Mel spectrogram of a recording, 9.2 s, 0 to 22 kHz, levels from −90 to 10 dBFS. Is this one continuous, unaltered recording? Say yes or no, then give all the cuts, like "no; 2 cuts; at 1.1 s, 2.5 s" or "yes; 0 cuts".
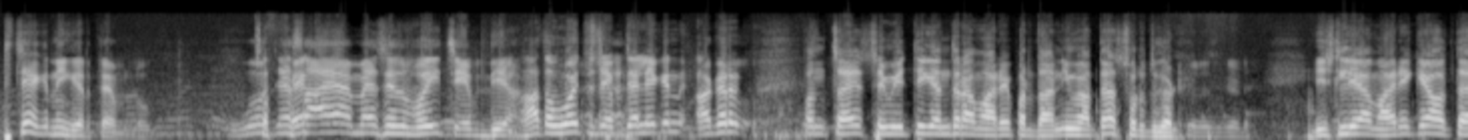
no; 1 cut; at 5.0 s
